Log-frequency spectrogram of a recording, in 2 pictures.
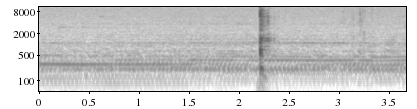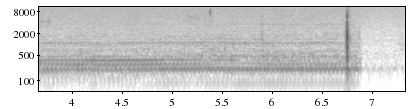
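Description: A steady low hum of several held pitches, with a sharp click about two seconds in and another near the end, after which the hum cuts off suddenly.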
